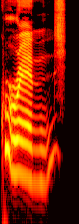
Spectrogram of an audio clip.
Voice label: Cringe meme voice male

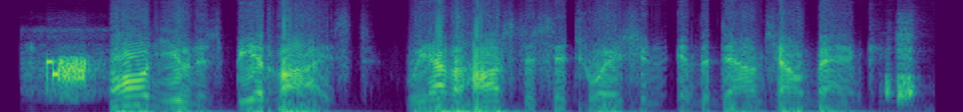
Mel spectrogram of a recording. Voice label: Police radio chatter all units be advised

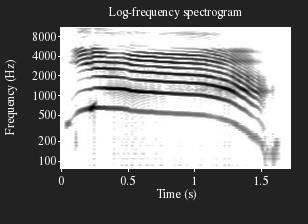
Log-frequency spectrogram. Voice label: "Yeah" excited, girl child kid

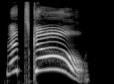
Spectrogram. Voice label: "Lets go", girl child kid

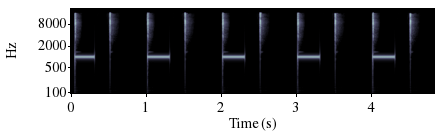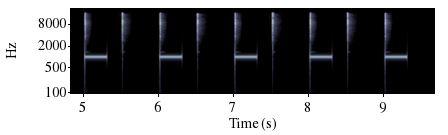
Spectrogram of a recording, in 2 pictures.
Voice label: Game show countdown from ten; film and tv

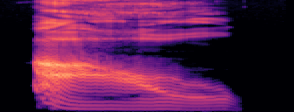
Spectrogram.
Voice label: Minion sadness voice

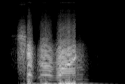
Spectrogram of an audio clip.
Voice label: Police radio chatter signal

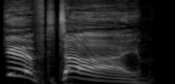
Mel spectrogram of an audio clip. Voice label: Gift time santa claus voice

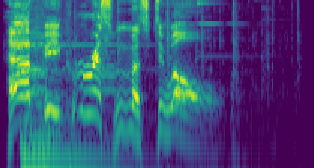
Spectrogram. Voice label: Happy christmas to all jingle santa

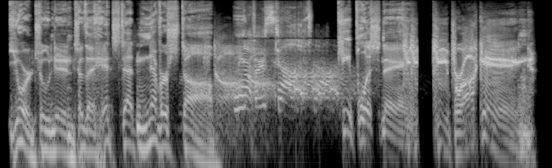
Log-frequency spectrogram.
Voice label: Vocals radio voice sweeper hits that never stop

